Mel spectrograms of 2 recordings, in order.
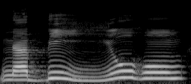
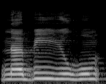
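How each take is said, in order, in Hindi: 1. y की ध्वनि सख्त, दोहरी और रोकी हुई है। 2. y की ध्वनि छोटी और हल्की है, रोकी नहीं जाती। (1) "बल्कि जमाओं और सख्ती के साथ या के ऊपर आवाज़ आपका रुकना चाहिए।" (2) "बाज़ औक़ात यहाँ पर लोग सख्ती के साथ अदा नहीं करते तो शद अदा नहीं होता। ... ऐसा नहीं पढ़ना"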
